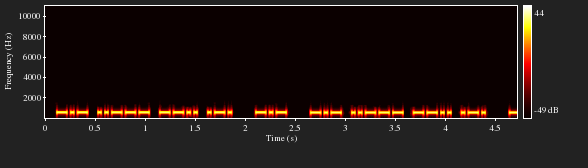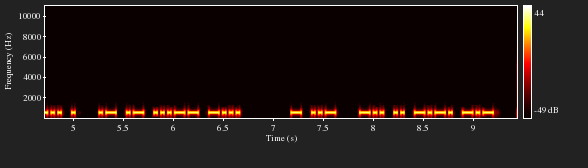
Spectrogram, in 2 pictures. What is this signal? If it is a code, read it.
Morse code, heard as a keyed tone, about 34 wpm, 590 Hz. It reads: K2ZR K K2ZR DE AA3B TU DICK
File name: QSO302 35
